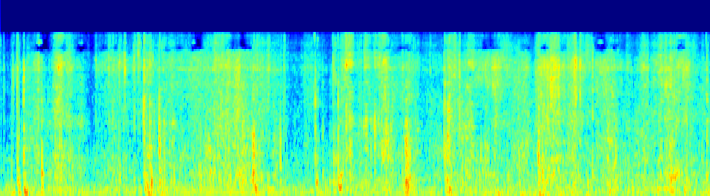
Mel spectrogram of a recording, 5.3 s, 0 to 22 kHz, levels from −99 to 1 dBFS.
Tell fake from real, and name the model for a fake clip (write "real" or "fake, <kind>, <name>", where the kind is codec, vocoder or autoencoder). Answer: fake, vocoder, Vocos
